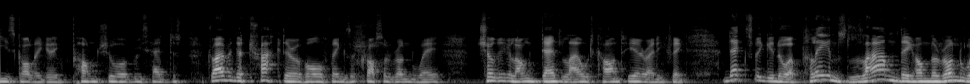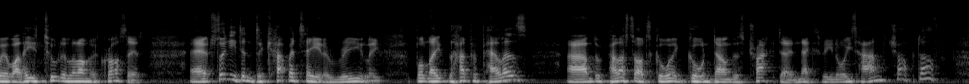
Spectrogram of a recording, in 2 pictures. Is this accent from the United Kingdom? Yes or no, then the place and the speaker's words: yes; Newcastle upon Tyne, North East England, United Kingdom; accent: Geordie; quite as Geordie as me from New Biggin Hall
